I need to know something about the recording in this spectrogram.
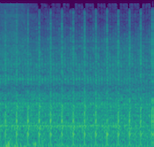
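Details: Land Rover Discovery Sport, Ingenium diesel, idling while being moved: sharp even ticking about six or seven per second over the idle, engine smoking; cause unknown, owner hopes something came loose.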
